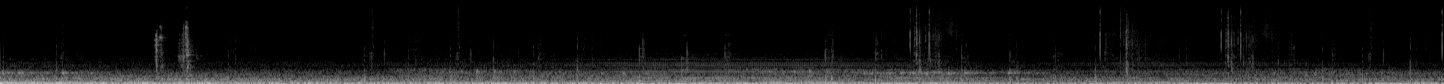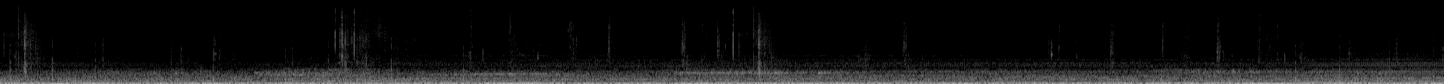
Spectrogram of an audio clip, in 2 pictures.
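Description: Electrical equipment hums low and steadily.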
